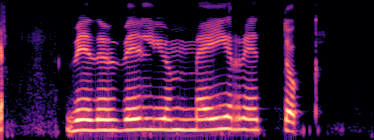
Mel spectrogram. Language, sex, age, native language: Icelandic, male, 9, Icelandic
